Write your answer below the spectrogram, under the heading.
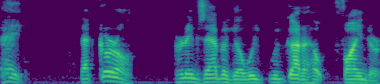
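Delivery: hushed half-whisper, close up. Voicing a character who urges a companion to help find a girl: half-whispering in character. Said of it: "and I whisper in his ear".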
